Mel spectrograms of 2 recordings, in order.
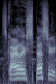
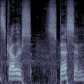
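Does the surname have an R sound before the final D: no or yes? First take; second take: yes; no. First: The surname is said with an R sound. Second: The surname is said without an R sound. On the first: The speaker calls it right. "Spessard with an R" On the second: The speaker calls it wrong. "been saying it wrong"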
